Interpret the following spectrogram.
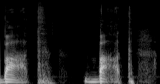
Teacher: जो ए साउंड होता है लॉन्ग एंड ओपन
